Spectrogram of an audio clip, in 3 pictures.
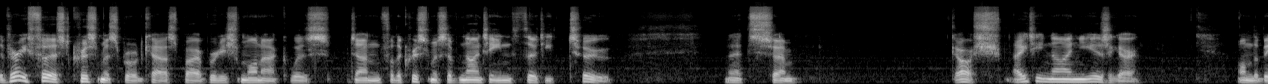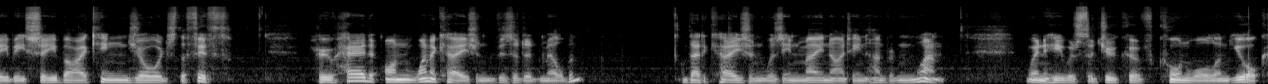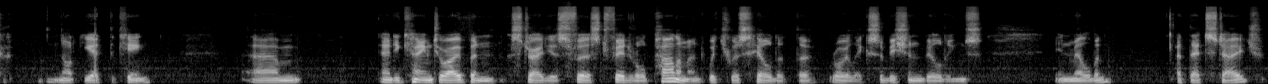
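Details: Adult male speaker; normal adult speech.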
